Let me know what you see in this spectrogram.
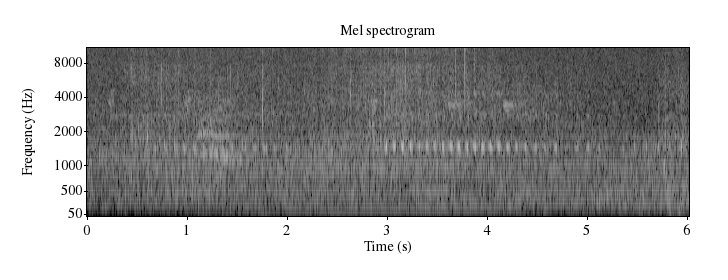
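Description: A bird trilling a rapid run of repeated high notes, twice, over steady wind noise on the microphone. A faint low hum runs under the middle of it.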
